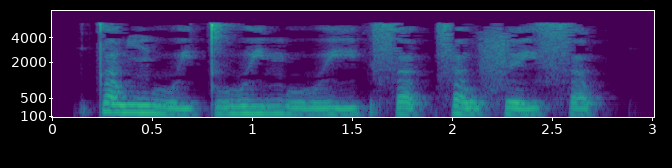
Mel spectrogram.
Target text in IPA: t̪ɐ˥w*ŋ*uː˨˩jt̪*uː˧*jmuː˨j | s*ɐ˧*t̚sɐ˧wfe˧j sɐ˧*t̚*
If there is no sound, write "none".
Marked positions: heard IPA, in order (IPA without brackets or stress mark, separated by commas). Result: ŋ, uː˧, ɐ˨˥, p̚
